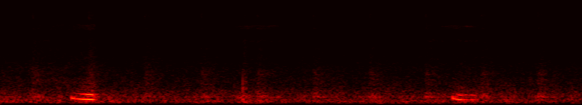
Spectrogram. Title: Cat snoring during his afternoon nap.😴💤 I'm glad I was there.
